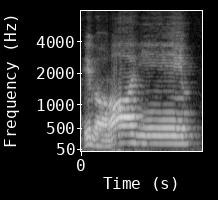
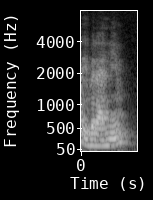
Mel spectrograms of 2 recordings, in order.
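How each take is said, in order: First: "Ibrahim" slow, heavy "raw" and long held "heem"; chant-like model "Ibrahim", last vowel held level; Ibrahim pronounced correctly. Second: "Ibrahim" short, with a light thin "ra"; wrong-way "Ibrahim", light R and short vowels; Ibrahim mispronounced. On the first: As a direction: stretch "Ibrahim" out with a full rounded R syllable. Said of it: "but Ibrahim". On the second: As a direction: say "Ibrahim" quickly, without the heavy R. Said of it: "not Ibrahim". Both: Shown as a demonstration.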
